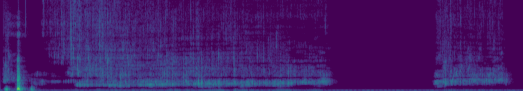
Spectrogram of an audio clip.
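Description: White wine pours from a bottle, starting with a sharp clink. A steady, gurgling stream of liquid follows for several seconds, stops, and then returns in one short final pour.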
